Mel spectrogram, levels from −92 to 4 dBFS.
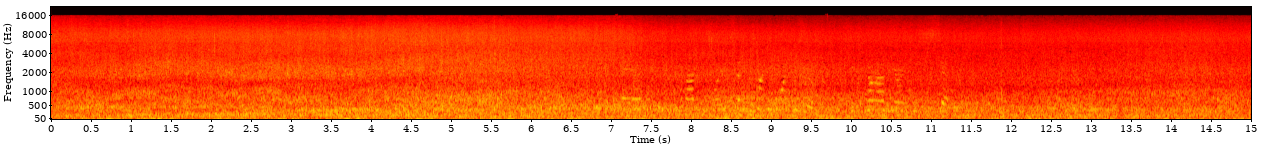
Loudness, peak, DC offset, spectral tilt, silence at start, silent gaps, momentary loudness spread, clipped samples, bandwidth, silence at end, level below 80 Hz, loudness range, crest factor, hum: -27 LUFS; -12 dBFS; under 0.1%; -3 dB/octave; 0 s; none; 6 LU; under 0.1%; 16 kHz; 0 s; -42 dBFS; 5 LU; 16 dB; none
